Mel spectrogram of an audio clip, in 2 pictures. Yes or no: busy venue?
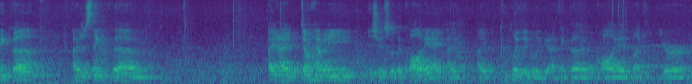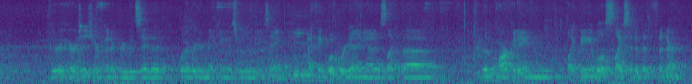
yes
